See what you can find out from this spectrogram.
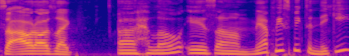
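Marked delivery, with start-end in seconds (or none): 1.2-3.5 play-acted sweet, harmless, innocent voice, slow and polite. Retelling calling a girl's house, imitating an innocent-sounding voice. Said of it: "as innocent as possible".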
